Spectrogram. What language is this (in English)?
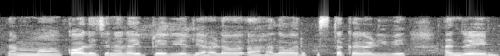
Kannada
